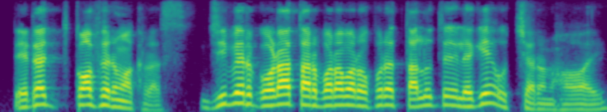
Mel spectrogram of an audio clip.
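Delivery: ordinary talk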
